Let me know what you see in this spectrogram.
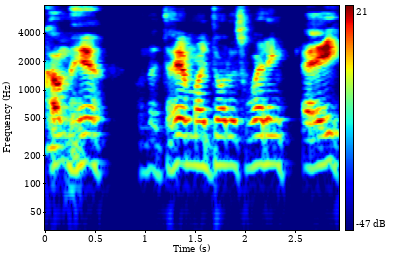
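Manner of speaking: mob boss voice with a Canadian accent. Joking about a whiskey drink, doing a Canadian Godfather voice. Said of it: "Will this be like a Canadian Godfather?".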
